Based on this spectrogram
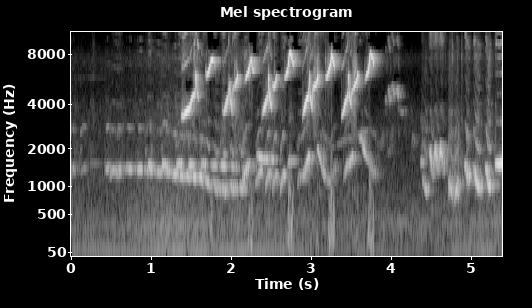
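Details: Cinereous tit in long rolling 'ngerol' song, used as lure and master training song: a level whistle slides lower, then fast high sharp notes in a rapid string, with lower chirps trailing at the end.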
